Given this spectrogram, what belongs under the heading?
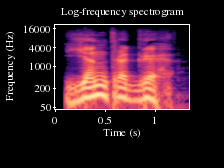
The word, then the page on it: यंत्र-गृह: Hindi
